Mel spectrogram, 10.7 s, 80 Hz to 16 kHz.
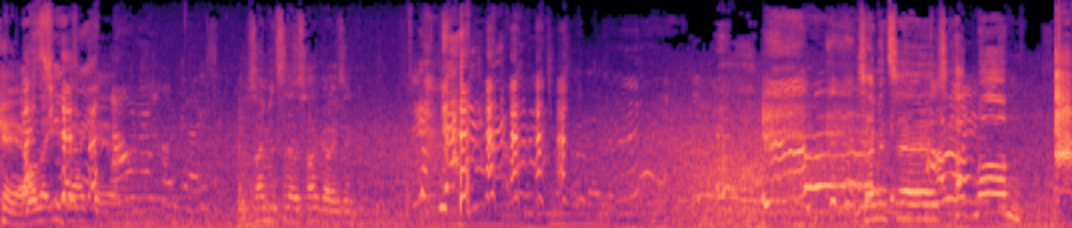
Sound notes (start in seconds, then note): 4.2 they laugh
